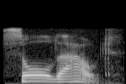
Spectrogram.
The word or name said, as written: sold-out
